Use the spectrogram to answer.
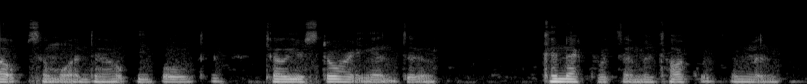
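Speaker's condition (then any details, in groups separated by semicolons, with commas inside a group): Cerebral palsy; wheelchair user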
